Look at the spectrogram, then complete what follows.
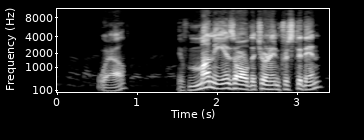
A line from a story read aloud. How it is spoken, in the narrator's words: he snapped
